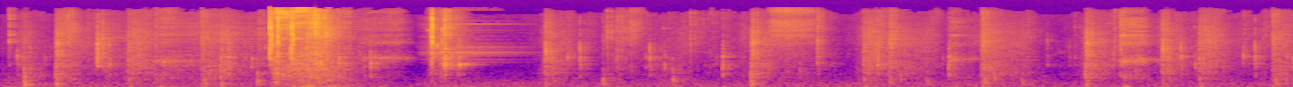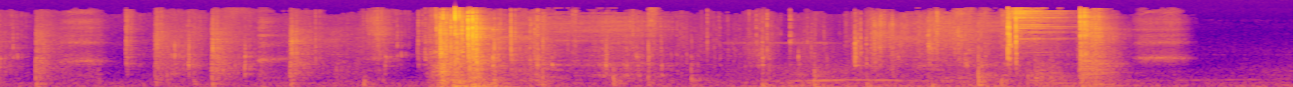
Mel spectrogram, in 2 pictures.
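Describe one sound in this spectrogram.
Footsteps thud steadily across a creaking wooden floor.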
